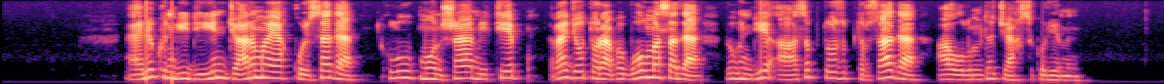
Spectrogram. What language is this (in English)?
Kazakh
